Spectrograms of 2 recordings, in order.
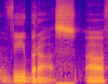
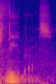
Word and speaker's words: Vibras: It's called Vibras, featuring Nas Lover, which is vibes in Spanish, Vibras.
